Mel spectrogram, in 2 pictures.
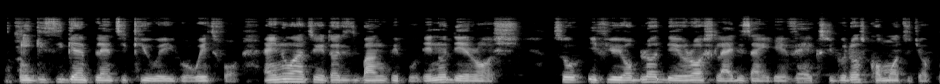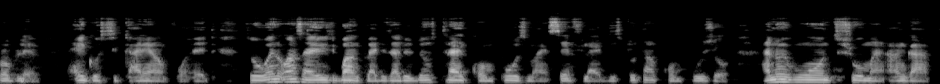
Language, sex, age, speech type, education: Nigerian Pidgin, male, 15-29, spontaneous, secondary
